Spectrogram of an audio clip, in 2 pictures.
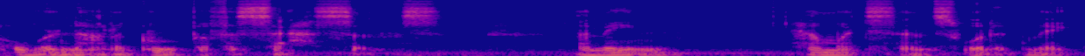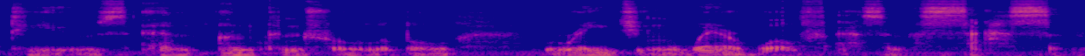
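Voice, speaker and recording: In this heavily acted ASMR role-play, a man with a lowish voice plays a calm government agent interrogating a captured werewolf, with a little hiss or hum audible. His delivery is soft, breathy, frequently close to a whisper, measured and quietly coaxing.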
